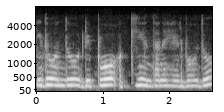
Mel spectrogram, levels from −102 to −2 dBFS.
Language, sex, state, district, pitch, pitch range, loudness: Kannada, female, Karnataka, Dakshina Kannada, 210 Hz, 190-220 Hz, -16 LUFS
